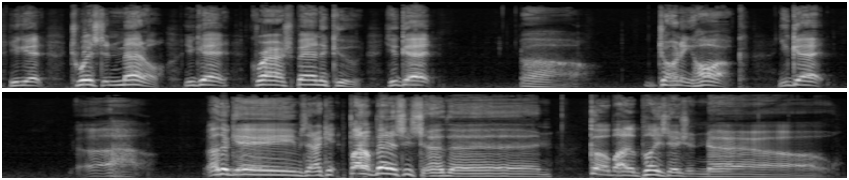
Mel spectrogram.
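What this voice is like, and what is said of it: Strained PlayStation commercial voice. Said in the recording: “My throat hurts now because I did a PlayStation voice... It hurt.”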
